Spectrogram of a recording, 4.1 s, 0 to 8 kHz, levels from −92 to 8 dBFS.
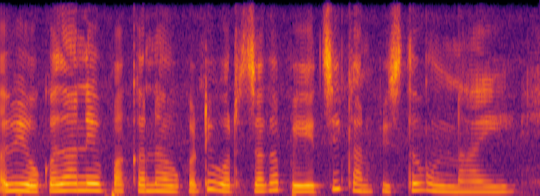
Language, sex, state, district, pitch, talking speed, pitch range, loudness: Telugu, female, Telangana, Mahabubabad, 245 Hz, 120 wpm, 230-265 Hz, -16 LUFS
